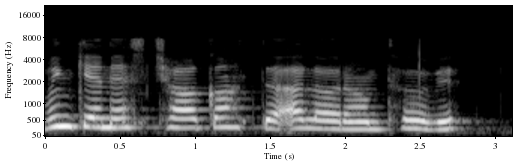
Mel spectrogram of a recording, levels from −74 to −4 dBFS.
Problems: none marked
